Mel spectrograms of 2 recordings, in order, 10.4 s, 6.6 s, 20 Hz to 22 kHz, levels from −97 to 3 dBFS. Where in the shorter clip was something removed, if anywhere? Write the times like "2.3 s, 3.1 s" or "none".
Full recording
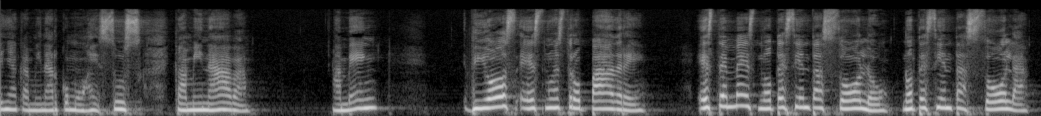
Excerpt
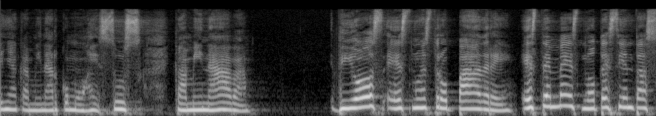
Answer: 3.2 s, 5.2 s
